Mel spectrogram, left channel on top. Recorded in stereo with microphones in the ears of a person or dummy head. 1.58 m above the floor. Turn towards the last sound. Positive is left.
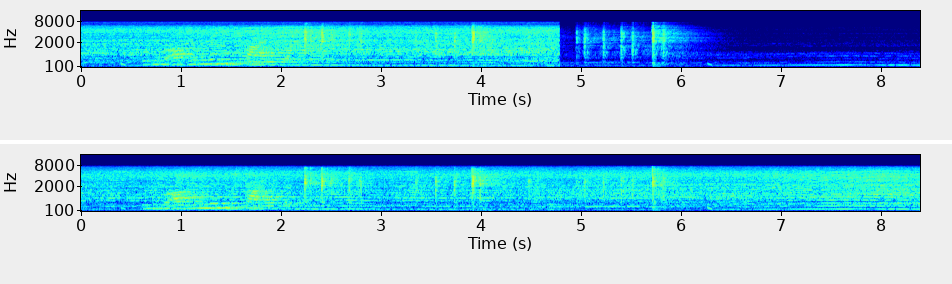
turn(degrees=-15)  # may be behind; listen again after turning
